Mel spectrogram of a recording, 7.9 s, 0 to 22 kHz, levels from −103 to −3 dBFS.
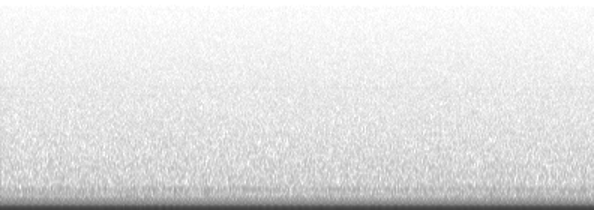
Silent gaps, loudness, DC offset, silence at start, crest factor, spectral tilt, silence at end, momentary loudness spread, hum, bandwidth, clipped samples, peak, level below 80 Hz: none; -62 LUFS; 2%; 0 s; 12 dB; -5.5 dB/octave; 0 s; 1 LU; 60 Hz at -60 dBFS; over 20 kHz; under 0.1%; -32 dBFS; -58 dBFS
